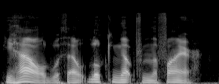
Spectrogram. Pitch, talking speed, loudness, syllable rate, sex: 95 Hz, 220 wpm, -20 LUFS, 5.6 syllables/s, male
